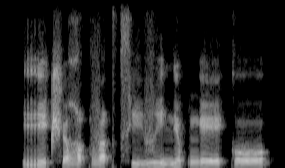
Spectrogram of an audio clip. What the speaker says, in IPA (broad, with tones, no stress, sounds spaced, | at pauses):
rʲ e˥˨ t͡ʃʰ ʏ˩ ʁ ʏ˩ q v e˩ q t͡sʰ i˧˩˧ v i˥˨ nʲ ɔ˥˨ p ŋ eː˧˩˧ k o˧˩˧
